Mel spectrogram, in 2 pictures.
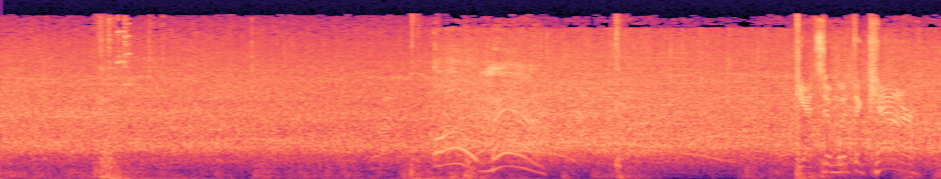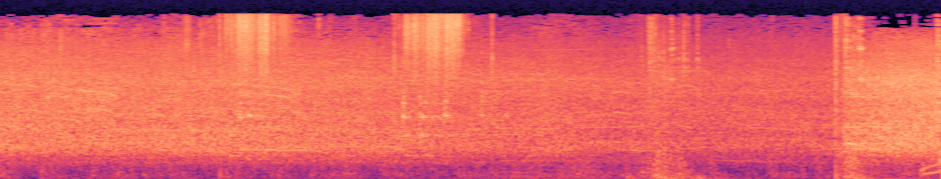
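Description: Blows land with heavy thuds.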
